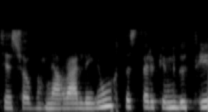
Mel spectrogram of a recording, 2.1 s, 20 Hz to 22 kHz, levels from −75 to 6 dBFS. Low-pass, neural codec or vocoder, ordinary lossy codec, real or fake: 7.2 kHz; codec, 16 kHz, 1 kbps, X-Codec, HuBERT features, trained on LibriSpeech; AAC, 48 kbps; fake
